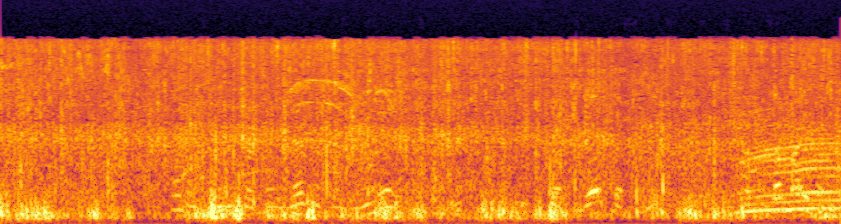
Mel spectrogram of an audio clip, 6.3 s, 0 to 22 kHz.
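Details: Braford steers from a herd of 100 prepared for fast fattening, weighing 400 to 420 kg; one deep, harmonic moo swells near the end after scattered low grunts and shuffling herd noise, with a faint higher call in the middle.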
